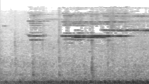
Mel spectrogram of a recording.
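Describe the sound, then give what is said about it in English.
A train pulls into a station at the end of a ride through the jungle toward Machu Picchu, with a steady rolling rumble and thin, high metallic wheel squeals running above it. “Ladies and gentlemen, we are arriving to the train station.”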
